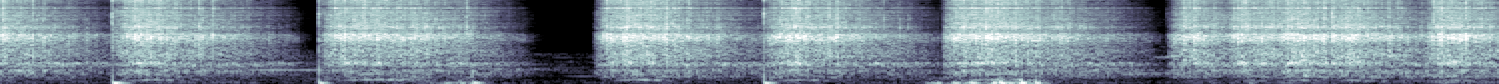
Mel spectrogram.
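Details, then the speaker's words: Motorcycle starter motor rewound with thicker enamel wire and more turns for extra torque, bench-tested: repeated short raspy whirring spin-ups and rundowns with a gritty edge. A bearing inside sounds slightly rough. "deh sudah ini untuk bir di dalam sini sedikit agak kasar untuk suaranya ya"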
